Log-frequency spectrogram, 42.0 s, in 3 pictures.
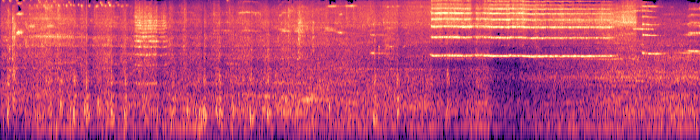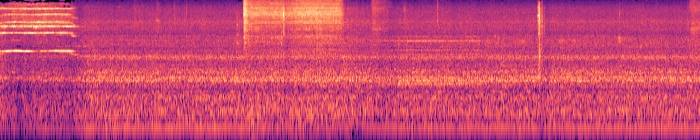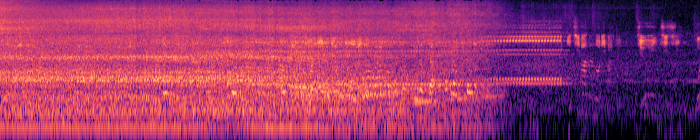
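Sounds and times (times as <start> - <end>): halted train humming: 0.0 - 42.0
train brakes squealing: 0.2 - 3.3, 4.5 - 8.0, 8.6 - 15.6.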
